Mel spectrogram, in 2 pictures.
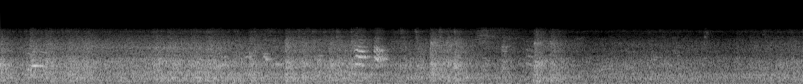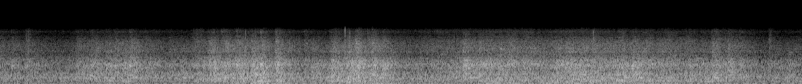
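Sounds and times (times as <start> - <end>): train rumbling from inside: 0.0 - 16.0.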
